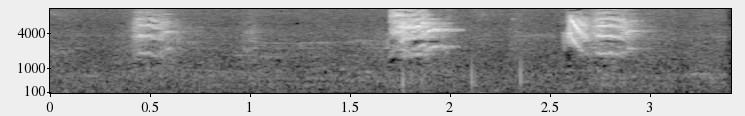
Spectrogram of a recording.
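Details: Female Double-collared seedeater call aimed at getting males to sing: three loud, harsh, buzzy chirps roughly one second apart, high-pitched and slightly descending.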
